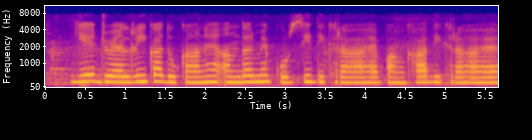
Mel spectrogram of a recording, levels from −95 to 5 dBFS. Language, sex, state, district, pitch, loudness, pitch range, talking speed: Hindi, female, Jharkhand, Deoghar, 230 Hz, -12 LUFS, 220-245 Hz, 170 wpm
